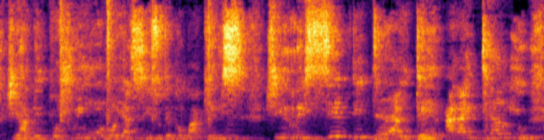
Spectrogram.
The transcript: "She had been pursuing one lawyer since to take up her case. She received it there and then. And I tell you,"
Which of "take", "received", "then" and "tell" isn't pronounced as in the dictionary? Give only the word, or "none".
then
